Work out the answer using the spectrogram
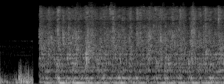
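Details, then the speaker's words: Homemade automatic water pump switch built from an old OHP part, pump running: steady hum under a strong, even rush of water filling the tank, no surging; occasionally the switch may not press fully, but normal running. "Ya kalau kali-kali sih ada juga mungkin tidak sempurna ini tertekannya, tapi sepanjang ini aman-aman saja gitu, berjalan dengan normal."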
